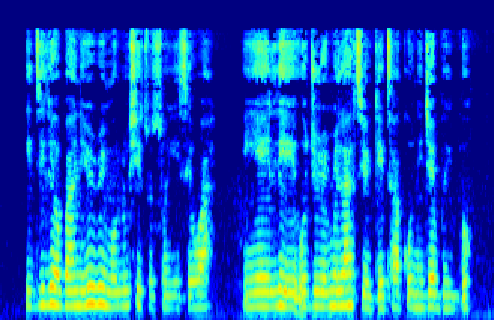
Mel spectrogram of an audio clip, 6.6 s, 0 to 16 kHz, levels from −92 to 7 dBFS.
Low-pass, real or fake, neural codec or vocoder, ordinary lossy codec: 14.4 kHz; real; none; MP3, 48 kbps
